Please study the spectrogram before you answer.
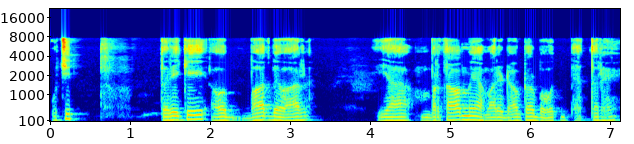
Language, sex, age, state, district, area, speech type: Hindi, male, 60+, Uttar Pradesh, Ghazipur, rural, spontaneous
